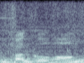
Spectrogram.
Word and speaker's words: bagoong: We call it bagoong, that's how you say it.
